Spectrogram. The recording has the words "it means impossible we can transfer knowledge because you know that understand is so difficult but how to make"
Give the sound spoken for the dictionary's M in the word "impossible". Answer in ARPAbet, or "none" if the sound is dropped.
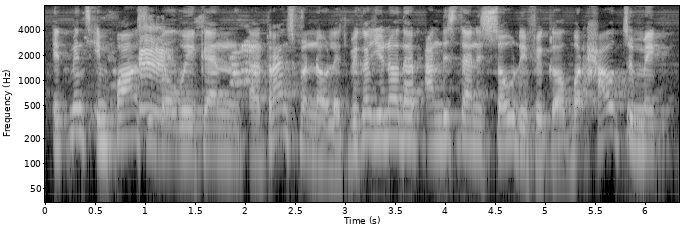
M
